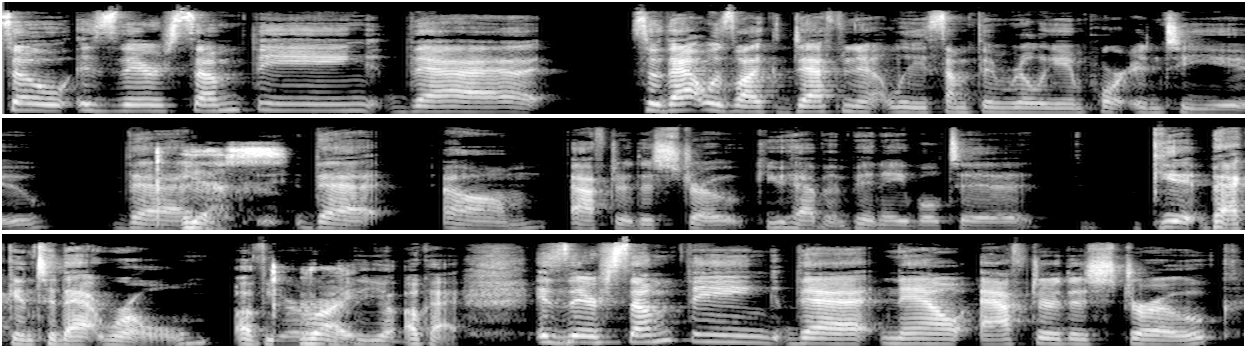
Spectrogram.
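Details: Adult woman speaking; typical speech.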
